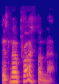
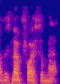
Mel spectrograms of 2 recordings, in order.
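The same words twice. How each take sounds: First: Said in the usual way. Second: Getting emotional. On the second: Real, not acted. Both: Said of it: "I'm getting emotional now".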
